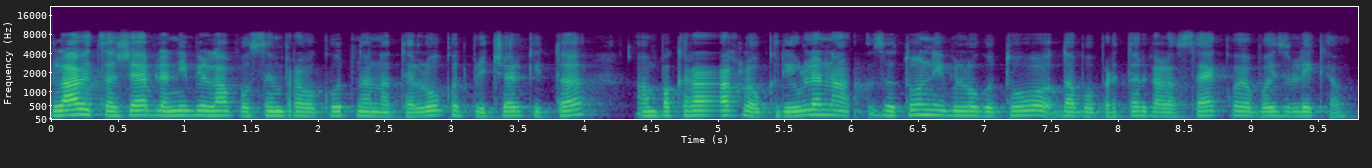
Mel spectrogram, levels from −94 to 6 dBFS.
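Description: Speech carried over a WebRTC call path, where the highs stop near 8 kHz, consistent with Opus at around 48 kbps. At 4.83 to 5.03 s packets were likely held up and the jitter buffer ran dry, causing a call audio freeze: the last sound is carried on as a fading buzz for about 170 ms, then speech resumes where it stopped, with nothing lost. At 5.96 to 6.04 s a short stall from a late packet makes the receiver stretch the previous sound by about 42 ms, a brief held tone with a slight buzz before the audio continues.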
